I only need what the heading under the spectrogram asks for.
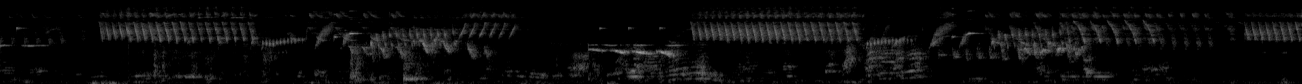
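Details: Young canary singing a varied isian song: long buzzy, high rattling trills alternate with clusters of quick slurred whistles and brief warbled notes, almost without pause.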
